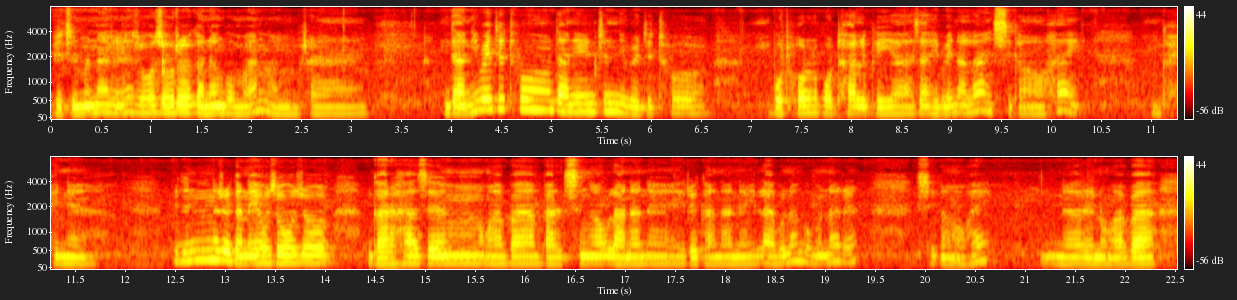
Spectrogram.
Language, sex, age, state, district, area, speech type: Bodo, female, 45-60, Assam, Kokrajhar, urban, spontaneous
